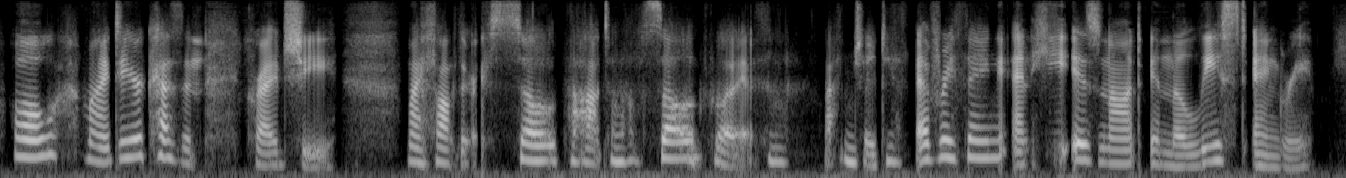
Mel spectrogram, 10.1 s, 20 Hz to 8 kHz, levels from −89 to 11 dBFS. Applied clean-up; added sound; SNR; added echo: neural diffusion model UNIVERSE++.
